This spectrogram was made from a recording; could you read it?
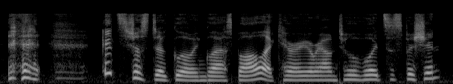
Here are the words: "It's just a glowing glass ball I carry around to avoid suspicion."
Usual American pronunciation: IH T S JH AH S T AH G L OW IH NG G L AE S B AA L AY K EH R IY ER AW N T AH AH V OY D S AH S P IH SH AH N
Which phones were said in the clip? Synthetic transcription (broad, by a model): IH T S JH AH S T AH G L OW IH NG G L AE S B AA L AY K EH R IY ER AW N T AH AH V OY D S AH S P IH SH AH N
